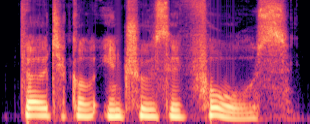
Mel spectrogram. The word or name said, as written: vertical intrusive force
